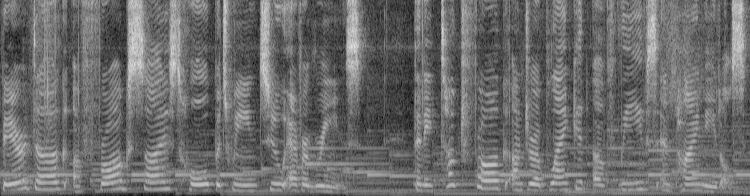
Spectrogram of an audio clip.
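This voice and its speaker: High-voiced woman reading to children, music behind. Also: a little slow. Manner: expressive, simple phrasing for young children. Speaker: children's librarian, storytime host. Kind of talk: children's storybook read-aloud.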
